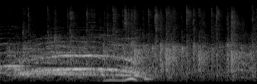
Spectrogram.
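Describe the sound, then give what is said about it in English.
An enthusiastic audience at the Royal Institution in London whoops on request. Several voices give rising, high whoops together over a patter of clapping, and the sound tapers off toward the end. “That is a very good whoop.”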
